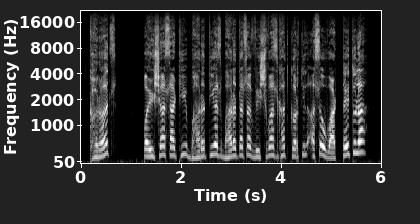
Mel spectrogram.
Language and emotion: Marathi, surprised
